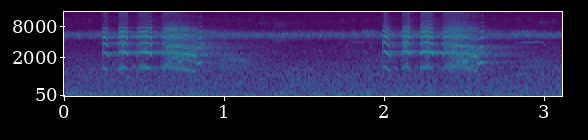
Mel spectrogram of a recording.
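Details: Red-wattled Lapwing, or titehri, parent warning its just-hatched chick to run and hide: two bursts of loud, sharp, ringing notes that run together into rapid strings, with a constant high insect drone behind.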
